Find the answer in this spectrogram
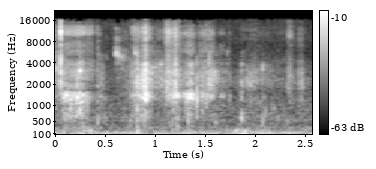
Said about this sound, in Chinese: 接着，我听到有几个人咚咚咚的跑到旅店的楼上，大概是进了老船长的房间吧。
